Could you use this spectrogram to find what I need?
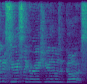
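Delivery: pleading with a doubter; insistent guards. Retold or imitated. Guards insisting to Horatio the ghost is real. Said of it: "And they're like".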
